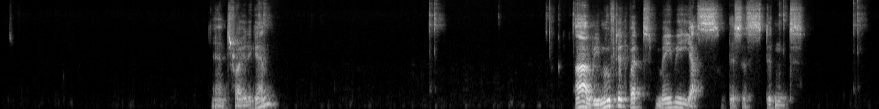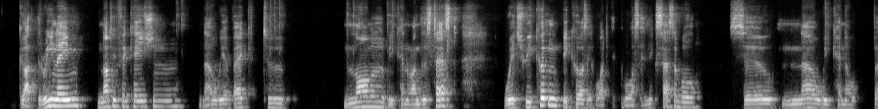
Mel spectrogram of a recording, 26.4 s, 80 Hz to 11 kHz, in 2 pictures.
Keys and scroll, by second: 3.8 shift+F10.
